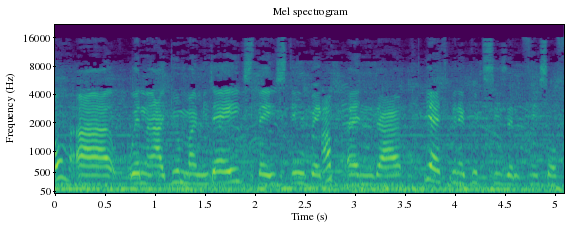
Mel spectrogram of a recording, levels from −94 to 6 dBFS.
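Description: Compressed frames skipped at 1.57, 2.67–2.70 and 4.75–4.77 s: missing 20 ms frames make the sound jump ahead roughly 0.1, 0.2, 0.1 s.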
